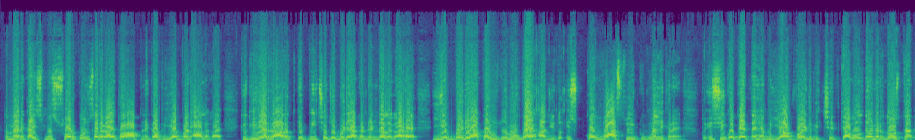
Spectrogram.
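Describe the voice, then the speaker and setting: A man's voice: sits high, lively intonation, quick pace, few pauses, a little mellow. A man teaching a Hindi grammar lesson for exam preparation, asking the students questions and answering them in their voice, and calling his listeners friend and brother. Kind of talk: online exam-prep lesson.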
